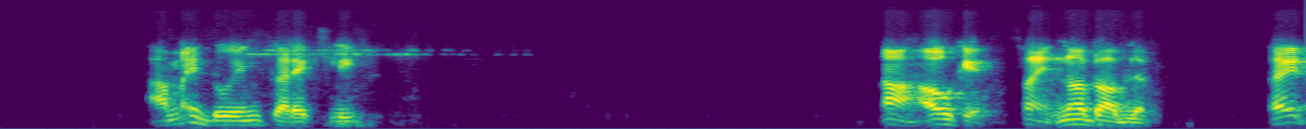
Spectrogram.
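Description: A young man speaks calmly and explains, close to a microphone, with pauses between phrases.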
